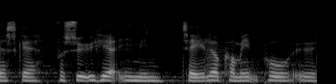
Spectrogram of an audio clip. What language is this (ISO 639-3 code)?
dan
